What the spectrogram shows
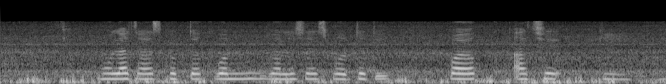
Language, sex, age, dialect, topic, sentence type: Bengali, female, 18-24, Rajbangshi, agriculture, question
